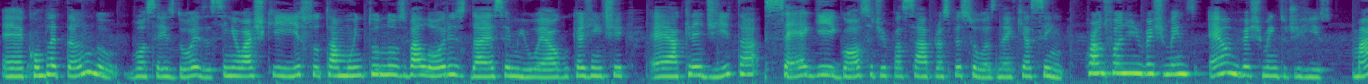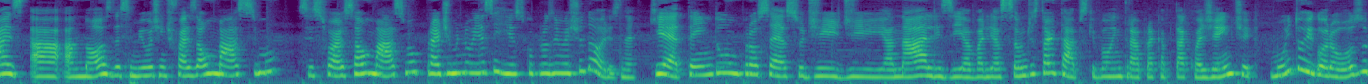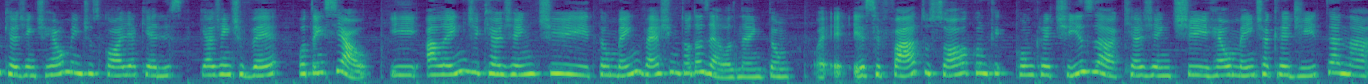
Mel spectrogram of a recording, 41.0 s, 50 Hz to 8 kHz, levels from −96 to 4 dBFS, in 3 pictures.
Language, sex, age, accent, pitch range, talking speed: Portuguese, female, 10-29, Brazilian, 250-315 Hz, 175 wpm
